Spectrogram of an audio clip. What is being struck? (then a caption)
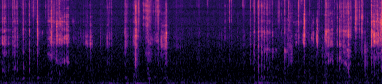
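Olive oil soap bar scraped with a knife blade. A utility knife blade scrapes and cuts thin flakes from the side of a solid, hard green olive oil soap bar held in hand, with the flakes piling onto a cloth. Crisp, bright scratchy crackles and short shaving strokes come in quick bursts, with a quiet pause in the middle before the scraping picks up again, louder toward the end.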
